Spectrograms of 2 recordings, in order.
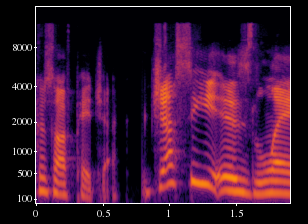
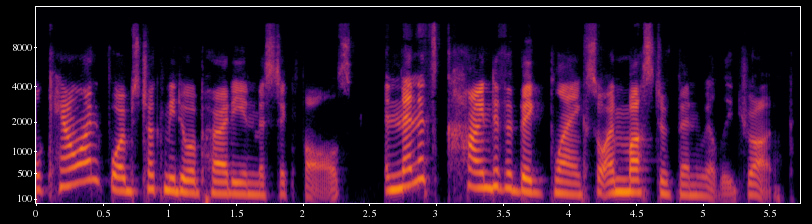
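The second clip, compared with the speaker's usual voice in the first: ordinary talk, nothing marked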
